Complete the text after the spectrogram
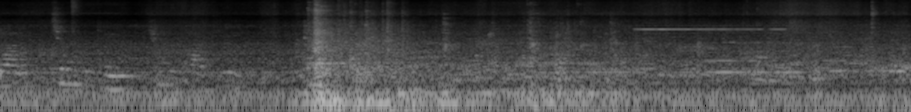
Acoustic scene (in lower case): elevator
